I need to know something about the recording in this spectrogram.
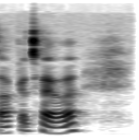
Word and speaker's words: SOHCAHTOA: So we're going to use this acronym at the top, this SOHCAHTOA is how you pronounce this, SOHCAHTOA.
